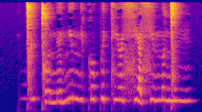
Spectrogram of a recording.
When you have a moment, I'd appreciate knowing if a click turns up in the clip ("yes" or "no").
yes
